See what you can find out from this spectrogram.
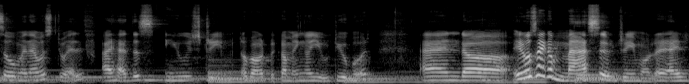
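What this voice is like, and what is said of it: Bangalorean Indian accent. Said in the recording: “I've just adapted this Bangalorean Indian accent.”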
